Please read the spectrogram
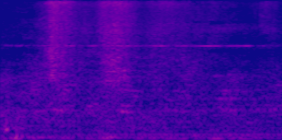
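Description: Quiet background noise with a faint hiss and a soft, brief rustle in the first second.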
